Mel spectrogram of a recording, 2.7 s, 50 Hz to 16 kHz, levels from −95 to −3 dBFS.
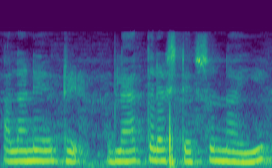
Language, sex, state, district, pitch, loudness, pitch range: Telugu, female, Telangana, Hyderabad, 220 Hz, -21 LUFS, 210-225 Hz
